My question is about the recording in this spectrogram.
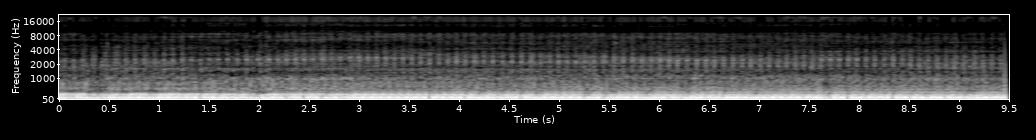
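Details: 1986 Honda CB450S PC17 idling roughly through loud custom wrapped headers and SC Project mufflers with pod filters and 140 main and 35 pilot jets, with a dull knocking about four beats a second under the exhaust; cause unknown.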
